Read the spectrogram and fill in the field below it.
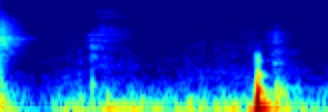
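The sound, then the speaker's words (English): A single sharp hand clap, made in front for syncing, rings out near the end, fairly loud, after a stretch of quiet room noise with faint rustling. “can you clap in front?”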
